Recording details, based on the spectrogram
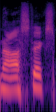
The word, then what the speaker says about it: Gnostics: I like to call them Gnostics, but the G is silent.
